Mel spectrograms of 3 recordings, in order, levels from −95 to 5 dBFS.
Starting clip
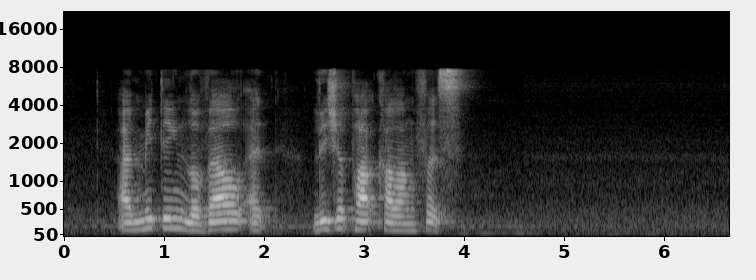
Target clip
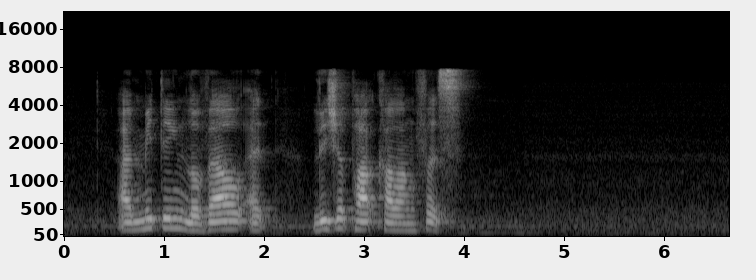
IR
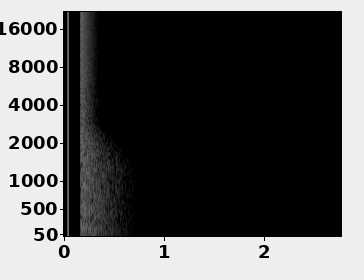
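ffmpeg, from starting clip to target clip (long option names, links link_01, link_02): -af "equalizer=frequency=3800:width_type=o:width=0.96:gain=6.5,volume=-7dB"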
